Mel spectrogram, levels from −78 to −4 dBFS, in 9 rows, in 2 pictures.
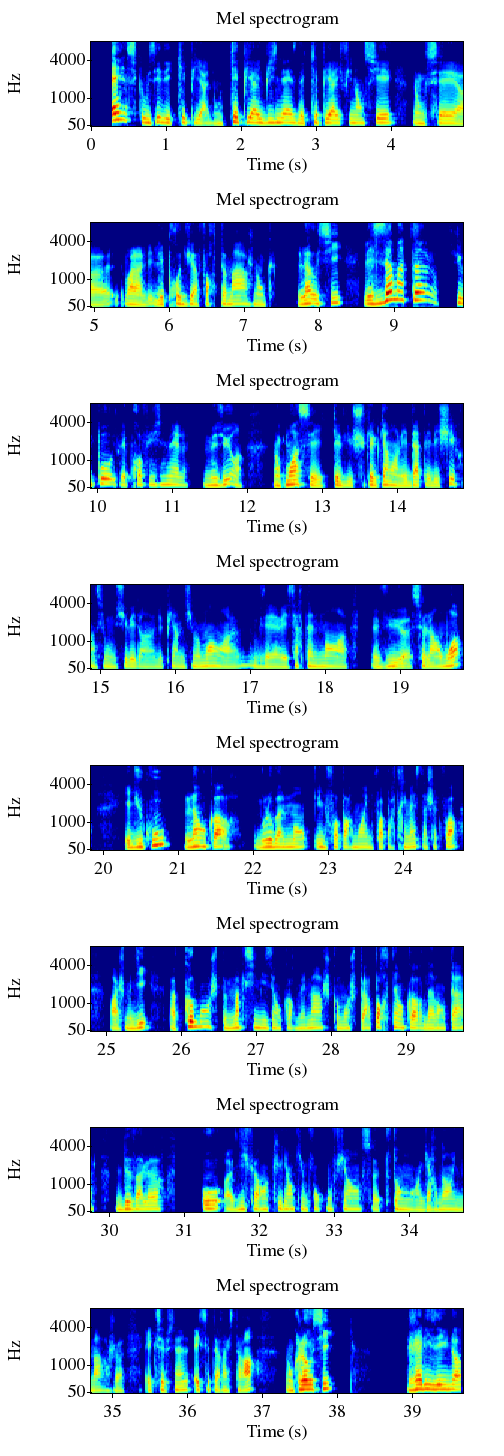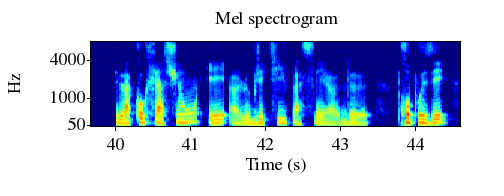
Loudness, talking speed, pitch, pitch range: -26 LUFS, 170 wpm, 135 Hz, 120-150 Hz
